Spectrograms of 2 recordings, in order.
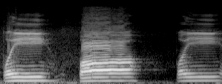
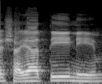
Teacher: pangkal lidahnya terangkat sehingga terdengar suara tebal huruf th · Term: huruf tho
